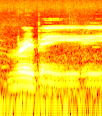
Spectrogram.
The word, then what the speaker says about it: RWBY: a very recent thing Ruby you're going to have to refresh my memory here Rooster Teeth uh the the animated C oh that is that the one spelled like RWBY y or something like that yeah yeah what did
